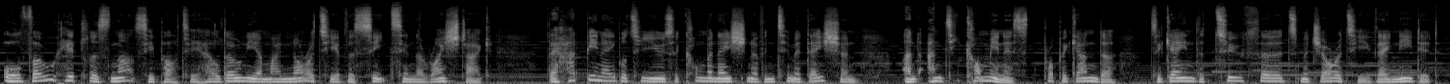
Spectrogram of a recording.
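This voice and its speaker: A man reading scripted, documentary-style news headlines in a measured, formal manner. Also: medium pitch, creaky. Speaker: narrator presenting historical news headlines. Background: background music.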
